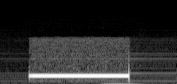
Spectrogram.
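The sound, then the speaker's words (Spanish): A single steady ringback tone sounds once on an outgoing telephone call that goes unanswered. It is a loud, even beep lasting about a second and ends abruptly, with no voices. “Pues, al parecer Luis está ocupado, ¿eh? Está muy, pero muy ocupado, porque no contesta.”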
